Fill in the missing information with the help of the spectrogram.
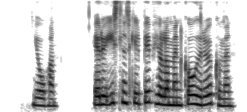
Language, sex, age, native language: Icelandic, male, 12, Icelandic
